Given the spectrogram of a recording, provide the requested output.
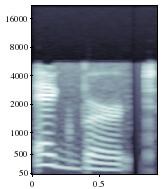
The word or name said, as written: Egbert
